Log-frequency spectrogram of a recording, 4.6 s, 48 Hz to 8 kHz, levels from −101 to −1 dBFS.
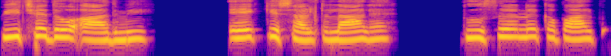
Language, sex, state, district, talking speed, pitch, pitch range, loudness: Hindi, female, Uttarakhand, Uttarkashi, 155 wpm, 245 Hz, 225-270 Hz, -16 LUFS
